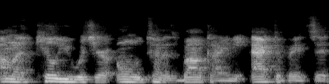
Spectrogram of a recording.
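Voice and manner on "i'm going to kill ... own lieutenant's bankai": ordinary talk, nothing marked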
